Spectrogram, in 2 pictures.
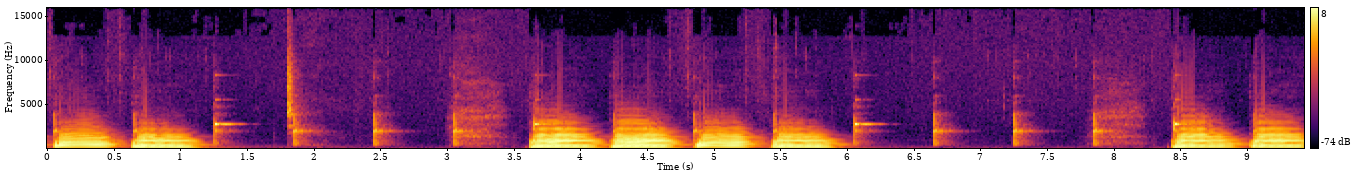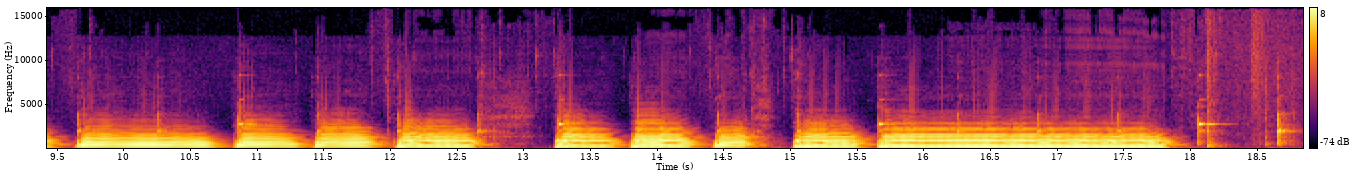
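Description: A tenor trombone plays a beginner exercise of separately tongued quarter notes on low D and C, in groups of four. Between the groups come rests, in which faint ticks keep the beat. The phrase ends on a long held note.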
